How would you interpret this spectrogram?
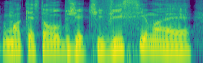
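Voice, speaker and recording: A middle-aged man from São Paulo with a Paulistano accent, a guest answering interview questions thoughtfully, pausing and restarting his sentences. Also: medium pitch, fairly even intonation, darkish tone, no echo, studio quality. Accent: Paulistano Brazilian Portuguese. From São Paulo, Brazil. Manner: thoughtful, halting, restarts often. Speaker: guest, sales and operations director.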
